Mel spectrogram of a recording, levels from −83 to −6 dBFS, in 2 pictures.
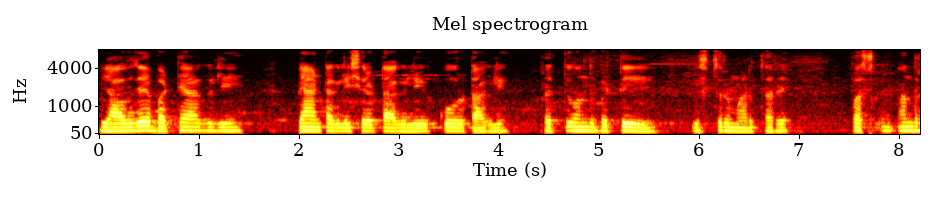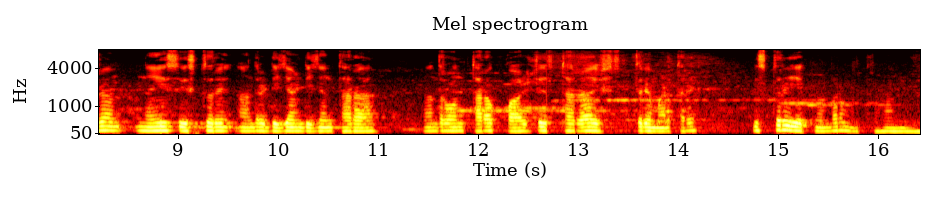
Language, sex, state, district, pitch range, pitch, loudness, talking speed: Kannada, male, Karnataka, Gulbarga, 125-135 Hz, 130 Hz, -19 LUFS, 115 wpm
